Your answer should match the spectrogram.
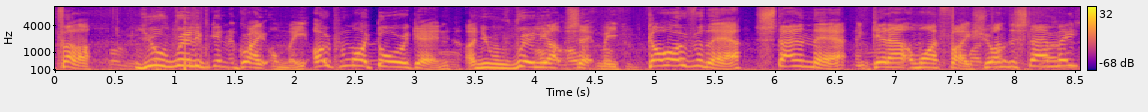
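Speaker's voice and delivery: firm angry officer voice; stern angry scolding. Real, not acted.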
